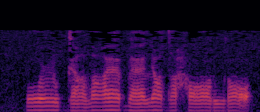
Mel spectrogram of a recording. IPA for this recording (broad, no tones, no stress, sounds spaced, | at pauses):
o ʕ u ɡ æ ðˤ æː b æ l i dˤ i h ɒː ɾ u ɾ ɒ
